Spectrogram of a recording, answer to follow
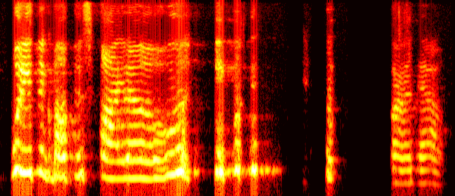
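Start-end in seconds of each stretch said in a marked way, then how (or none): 0.1-1.9 loud, higher, teasing pet-owner voice; loud mocking pet talk. Owner mocking people who quiz their pets, loud and laughing. 1.9-2.7 loud laugh. Real, not acted. Laughing at own joke.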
